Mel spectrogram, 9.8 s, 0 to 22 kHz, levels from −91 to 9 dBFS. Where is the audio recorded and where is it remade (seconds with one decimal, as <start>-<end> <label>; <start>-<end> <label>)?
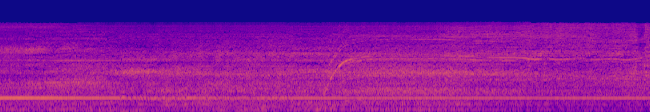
0.0-1.8 recorded; 1.8-4.4 remade; 4.4-9.8 recorded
